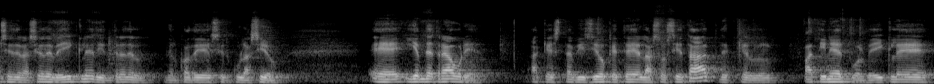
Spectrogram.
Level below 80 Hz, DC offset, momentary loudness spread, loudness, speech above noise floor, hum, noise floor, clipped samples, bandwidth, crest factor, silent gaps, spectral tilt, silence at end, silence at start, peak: -64 dBFS; under 0.1%; 13 LU; -24 LUFS; 25 dB; none; -49 dBFS; under 0.1%; 14 kHz; 20 dB; none; -5.5 dB/octave; 0 s; 0 s; -4 dBFS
